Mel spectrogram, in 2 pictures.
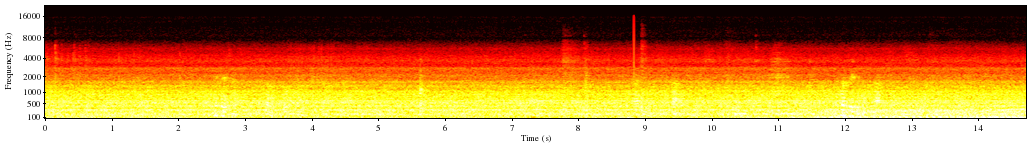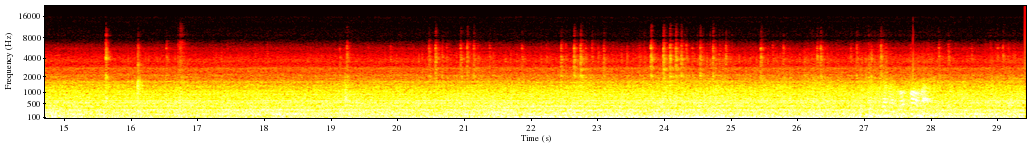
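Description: A bus rattles and creaks as it rolls over the road.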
